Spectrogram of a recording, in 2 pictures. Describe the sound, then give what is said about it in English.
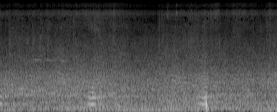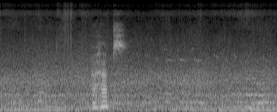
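A dense, continuous hum of many bees buzzing, steady throughout, with a few brief louder swells as individual bees pass. “Don't these bees look happy?”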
